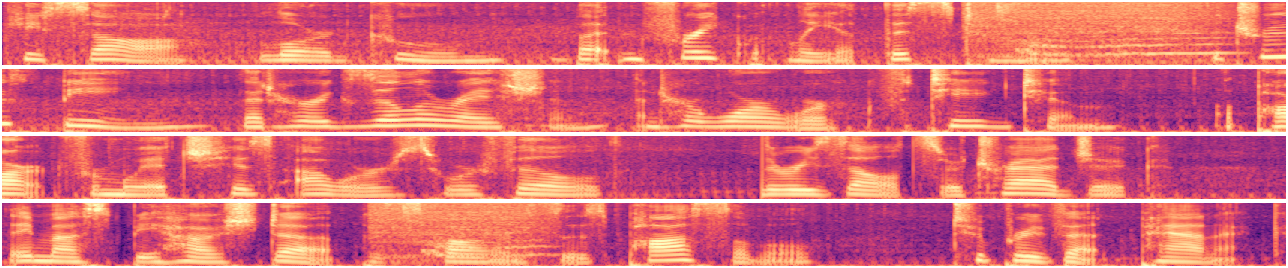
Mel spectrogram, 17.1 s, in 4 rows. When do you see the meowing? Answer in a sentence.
The meowing can be heard from 3.2 to 4.2 s and from 14.1 to 14.7 s.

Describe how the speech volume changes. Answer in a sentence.
The loudness of the speech stays about the same.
